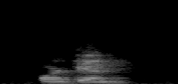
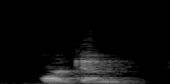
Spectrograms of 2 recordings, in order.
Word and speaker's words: Oregon: Oregon. – Oregon? – Oregon. It is not three syllables. There's only two.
